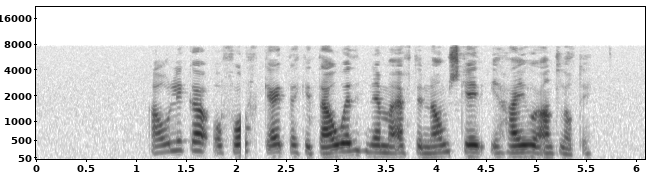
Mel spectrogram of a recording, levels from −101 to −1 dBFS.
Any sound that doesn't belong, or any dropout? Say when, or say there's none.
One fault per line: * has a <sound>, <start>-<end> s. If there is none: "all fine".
* has a dropout, 2.0-2.1 s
